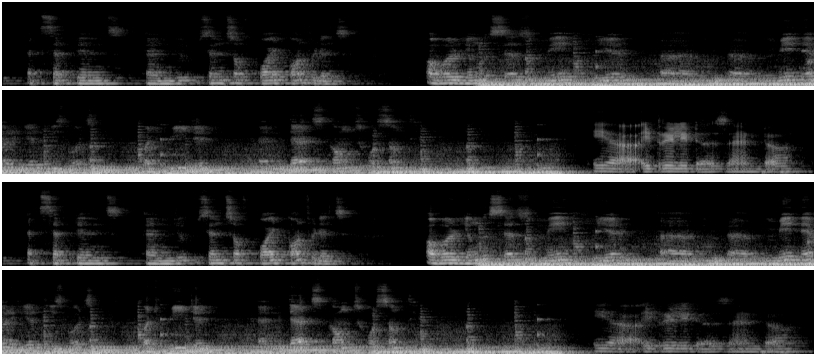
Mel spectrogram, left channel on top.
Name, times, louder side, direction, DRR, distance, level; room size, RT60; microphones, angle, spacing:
voice 1, 0.4-3.4 4.2-6.3 6.5-9.0 9.5-10.2 10.7-12.3, right 1 dB, 90° right, 1 dB, 0.6 m, -30 dB
sound 1, 4.7-13.7, equal, 15° right, 0.4 m, -22 dB
voice 2, 14.0-16.0, left 5 dB, 85° left, 10 dB, 0.3 m, -34 dB
2.6 x 2.6 x 2.5 m, 0.65 s
head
